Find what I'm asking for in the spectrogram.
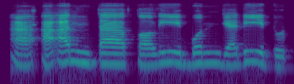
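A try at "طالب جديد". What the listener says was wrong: Pokoknya panjang. Tolibun jadidun.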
